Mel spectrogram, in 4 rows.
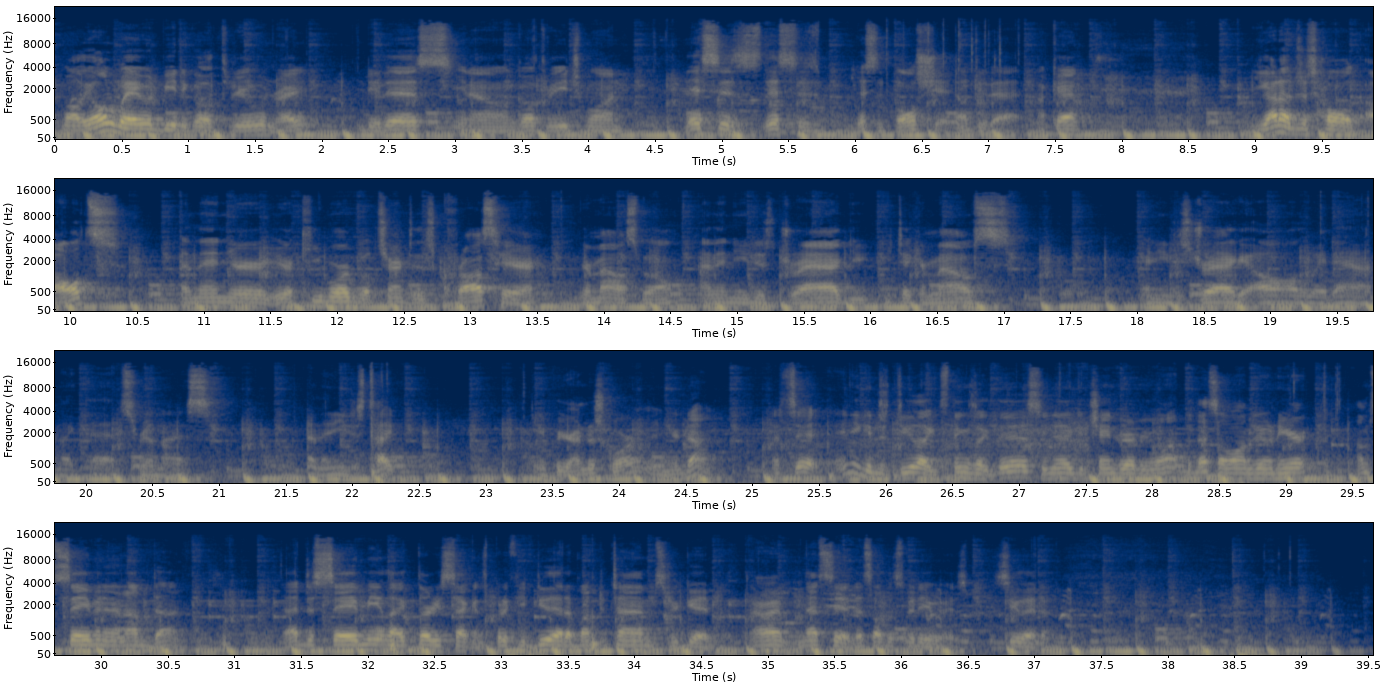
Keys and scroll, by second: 0.7 shift+Down, 0.9 Left, 1.4 shift+Left, 1.6 shift+-, 2.2 shift+Down, 2.3 Left, 2.9 shift+-, 3.4 shift+Down, 3.6 Left, 4.3 shift+Left, 4.5 shift+-, 6.2 super+z, 22.1 shift+-, 25.8 Left, 26.6 Right, 27.3 Left, 29.3 super+s.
